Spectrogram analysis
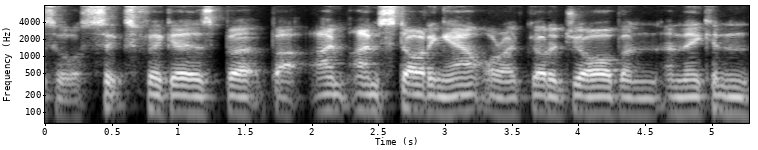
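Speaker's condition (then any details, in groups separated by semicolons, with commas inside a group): No condition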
